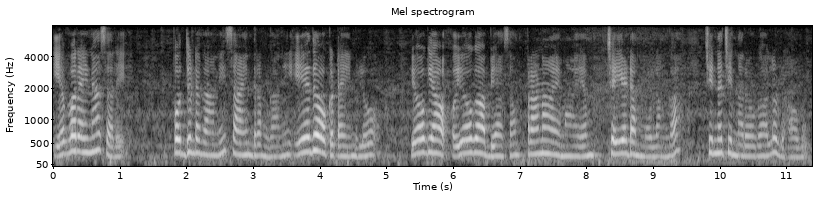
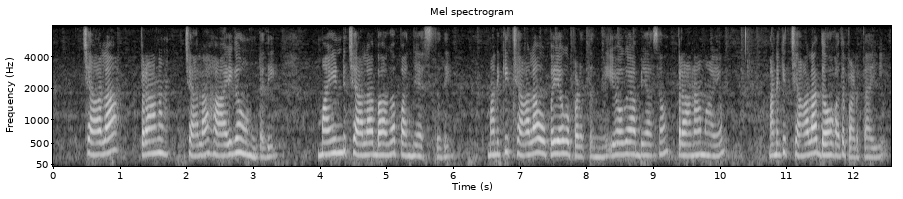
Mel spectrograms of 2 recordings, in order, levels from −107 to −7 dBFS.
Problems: constant background noise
